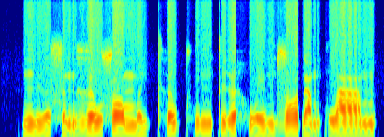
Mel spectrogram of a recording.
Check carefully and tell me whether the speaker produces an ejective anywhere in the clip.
no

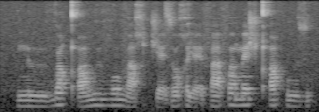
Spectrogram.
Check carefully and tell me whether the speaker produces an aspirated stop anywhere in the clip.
no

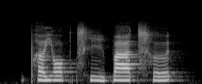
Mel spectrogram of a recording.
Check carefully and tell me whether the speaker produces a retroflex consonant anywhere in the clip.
no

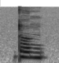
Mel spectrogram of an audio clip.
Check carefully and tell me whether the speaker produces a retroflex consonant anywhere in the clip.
yes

